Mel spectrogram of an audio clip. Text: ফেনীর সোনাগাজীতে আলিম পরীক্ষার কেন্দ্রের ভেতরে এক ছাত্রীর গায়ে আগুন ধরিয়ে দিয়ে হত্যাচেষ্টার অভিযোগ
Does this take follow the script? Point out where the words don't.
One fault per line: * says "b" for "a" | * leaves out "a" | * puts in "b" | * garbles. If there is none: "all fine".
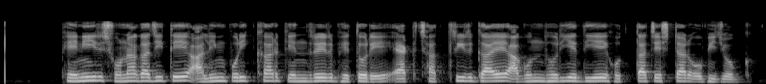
all fine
